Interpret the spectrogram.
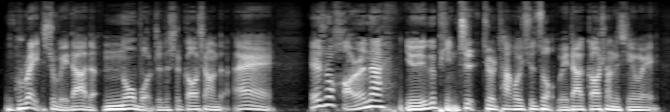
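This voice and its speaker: A man's voice: lowish voice, very animated, quick pace, no room sound, clean studio sound. A man hosting a daily English reading lesson, explaining a quote word by word in an encouraging way, with frequent filler sounds.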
